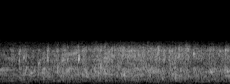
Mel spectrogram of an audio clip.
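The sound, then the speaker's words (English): Irrigation water pouring across dry farmland through channels, a steady, continuous rushing hiss of flowing water with no distinct splashes. “Look at the water pouring across our dry land, Way. They say this irrigation system will keep our land well watered all through the season.”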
